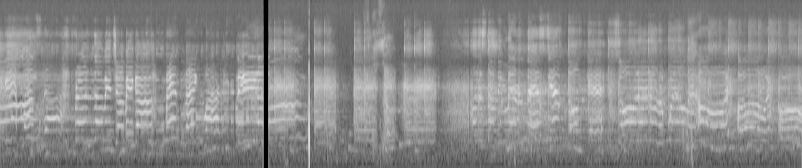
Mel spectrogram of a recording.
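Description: Pop song sung by a group of girls' voices over a backing track, played from a television and picked up in the room. A brief dropout about five seconds in is followed by a sharp click.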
